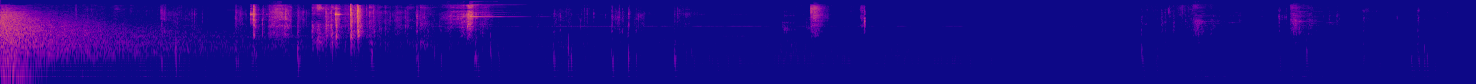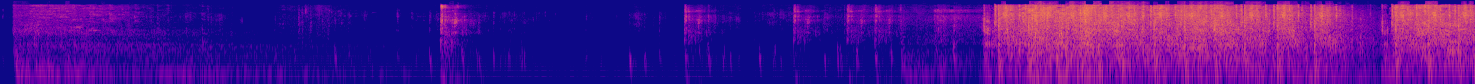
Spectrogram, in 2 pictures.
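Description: Gunfire from Counter-Strike on the map Train, with AK rifle shots popping in scattered bursts. A dense, loud rush of gameplay noise takes over in the second half.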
